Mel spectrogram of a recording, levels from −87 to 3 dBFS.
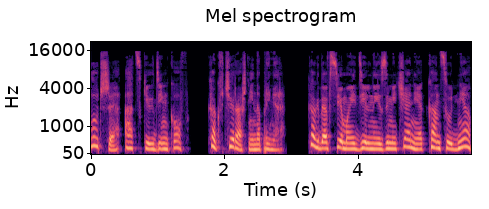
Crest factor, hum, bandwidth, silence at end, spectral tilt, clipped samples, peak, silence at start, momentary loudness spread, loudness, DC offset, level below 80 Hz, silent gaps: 14 dB; none; 15.5 kHz; 0 s; -6 dB/octave; under 0.1%; -2 dBFS; 0 s; 7 LU; -16 LUFS; under 0.1%; -56 dBFS; 1.51-1.75 s, 2.94-3.21 s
